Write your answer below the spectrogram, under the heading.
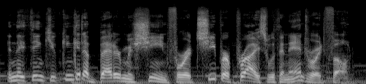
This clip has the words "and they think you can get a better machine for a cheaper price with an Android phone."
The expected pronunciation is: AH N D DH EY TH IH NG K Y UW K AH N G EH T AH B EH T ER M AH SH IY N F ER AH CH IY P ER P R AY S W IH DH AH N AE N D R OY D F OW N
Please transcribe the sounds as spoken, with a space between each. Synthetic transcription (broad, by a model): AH N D DH EY TH IH NG K Y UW K N G EH T AH B EH T ER M AH SH IY N F ER AH CH IY P ER P R AY S W IH DH AH N AE N D R OY D F OW N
